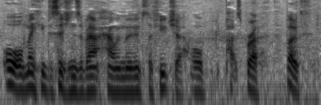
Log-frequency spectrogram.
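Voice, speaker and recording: A man's voice: medium pitch, brisk. A man talking casually as co-host of a podcast. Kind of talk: casual conversational podcast chat. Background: steady ambient noise.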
